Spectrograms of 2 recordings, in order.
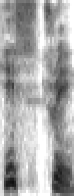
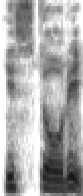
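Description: First: History in two syllables, HIS-tree; correct pronunciation. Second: History drawn into three syllables, his-TO-ree; wrong pronunciation. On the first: Teacher models the word, correct pronunciation. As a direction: drop the middle vowel of history. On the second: Teacher warns against this form, wrong pronunciation. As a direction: sound a full "o" in history. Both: Shown as a demonstration. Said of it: "not history".

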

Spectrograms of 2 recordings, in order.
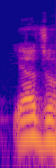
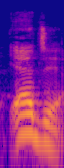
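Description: First: "ইয়াজও" with the j released into an o; wrong rounded bounce. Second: "ইয়াজে" with a short e bounce after the j; downward qalqalah. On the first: Teacher shows what to avoid, rounded release on "ইয়াজও". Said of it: "ইয়াজও হবে না". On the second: Teacher gives the correct take, downward push on "ইয়াজে". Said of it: "নিচের দিকে ধাক্কা হবে". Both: Shown as a demonstration.

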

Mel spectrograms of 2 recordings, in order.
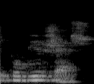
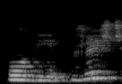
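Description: First: "побіжеш" slowly with final еш; е instead of и. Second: "Побіжиш" slowly with final иш; clear и vowel. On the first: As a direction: sound out the wrong е ending of "побіжеш". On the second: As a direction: sound out the и ending of "Побіжиш". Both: Shown as a demonstration.

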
